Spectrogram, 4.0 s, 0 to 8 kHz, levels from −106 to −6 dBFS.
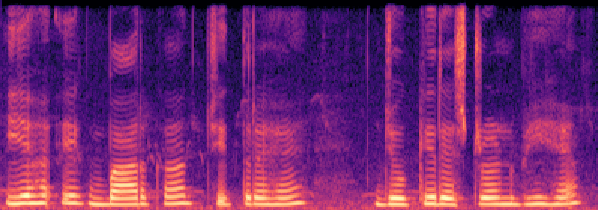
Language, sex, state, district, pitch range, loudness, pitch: Hindi, female, Jharkhand, Ranchi, 245-275 Hz, -16 LUFS, 255 Hz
